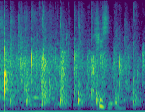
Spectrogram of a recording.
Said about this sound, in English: She's going to help us. Yay, give her a round of applause. Yeah.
